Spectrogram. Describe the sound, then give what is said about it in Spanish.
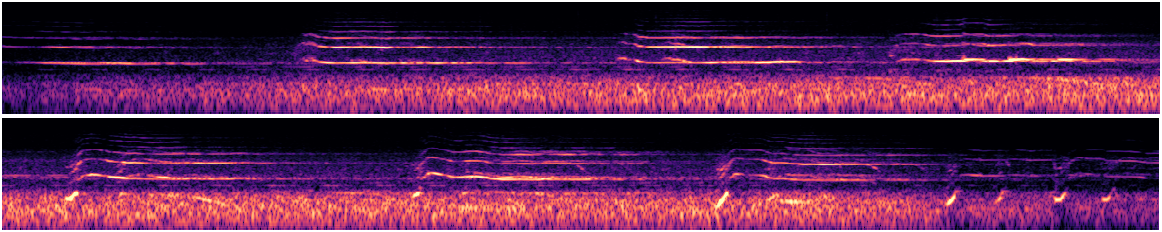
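Humpback whale song: a series of rising, tonal moans and whoops repeating every few seconds, rich in harmonics, over a steady low underwater rumble, with no voices. “Ahora escuchábamos cantar a las ballenas jorobadas y estos seres son capaces de apropiarse de estos cantos que escuchamos brevemente porque son cantos bastante largos”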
